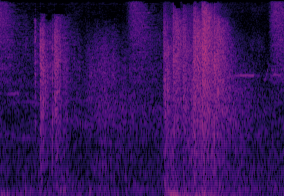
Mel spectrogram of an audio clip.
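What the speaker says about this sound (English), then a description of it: "We're receiving some more artillery fire." Artillery fire in the Empire Total War video game, distant cannon booms and crackling volleys with a heavier blast near the end, set against a dull battlefield rumble without talking.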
